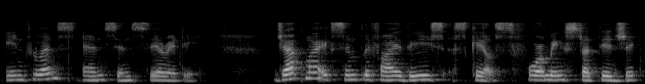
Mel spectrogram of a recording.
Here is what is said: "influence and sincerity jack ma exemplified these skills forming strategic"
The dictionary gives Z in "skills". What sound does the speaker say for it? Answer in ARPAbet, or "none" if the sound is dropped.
S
